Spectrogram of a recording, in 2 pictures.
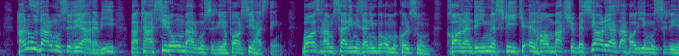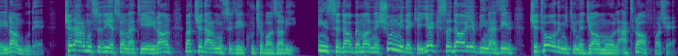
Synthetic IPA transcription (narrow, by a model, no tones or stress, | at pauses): hænuːzd̪æɾmuːsiːɣiːjeæɾæbiːvæt̪ʰæʔsiːɾe̞uːnbæɾmuːsiːɣije̞fɒːɾsiːɦæst̪ḭːm | bɒːzɦæmsæɾiːmiːzæniːmbeomːeko̞lsuːmxɒːnænd̪e̞jiːme̞sɾiːcʰe̞ʔelɦɒːmbæxʃe̞be̞sjɒːɾiːæzæɦɒːlije̞muːsiːɣiːje̞iːɾɒːnbṵːd̪e̞̰ | t͡ʃʰe̞d̪æɾmuːsiːɣijeso̞nːæt̪ʰiːje̞iːɾɒːnvæt͡ʃʰe̞d̪æɾmuːsiːɣijekʰuːt͡ʃʰe̞bɒːzɒːɾiː | iːnse̞d̪ɒːbe̞mɒːne̞ʃunmiːd̪e̞cʰe̞jekʰse̞d̪ɒːje̞biːnæziːɾt͡ʃʰe̞t̪ʰoːɾmiːt̪ʰune̞d͡ʒɒːmolæ̰t̪ʰɾɒːfb̥ɒ̰ːʃe̞̰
